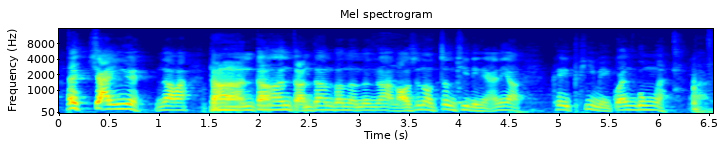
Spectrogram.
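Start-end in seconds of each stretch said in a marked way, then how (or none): 1.5-3.3 slow mock fanfare, sung in syllables; dramatic music imitated by mouth; hummed fanfare. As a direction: hum the hero's entrance music. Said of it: "就这时候应该有音乐下来呢".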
